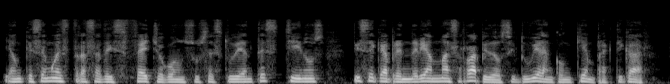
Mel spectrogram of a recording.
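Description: A man narrating a news report in a measured, scripted voice-over. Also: medium pitch, mellow, breathy edge, no room sound.

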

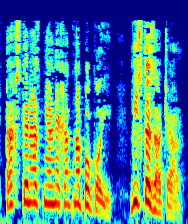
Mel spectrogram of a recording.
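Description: A man voicing a brash, pushy young bride in a storybook reading, with a bold, teasing manner and a very husky voice. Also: sits high, wildly swooping pitch, sharp tone, pitched above the performer's own voice, full character voice.

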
